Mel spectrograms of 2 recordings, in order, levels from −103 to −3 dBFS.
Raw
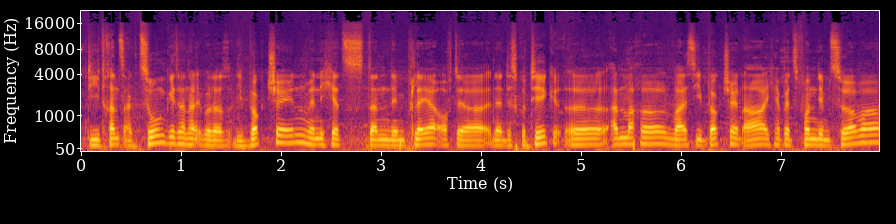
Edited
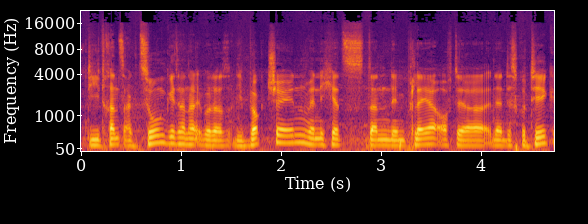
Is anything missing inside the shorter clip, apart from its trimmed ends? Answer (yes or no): no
